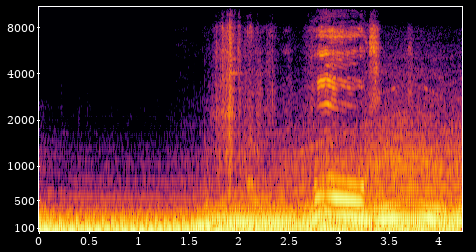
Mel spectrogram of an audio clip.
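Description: Ram TRX pickup truck in launch mode, a loud deep idle rumble that swells into a rising engine rev partway through, with an excited voice exclaiming over it.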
